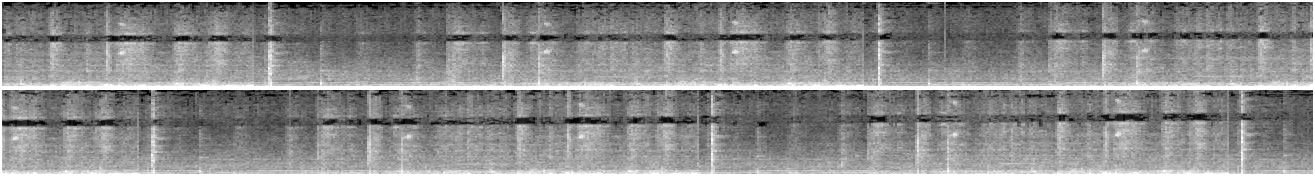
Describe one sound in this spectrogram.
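A train rumbles steadily along the tracks, its wheels clicking over rail joints.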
